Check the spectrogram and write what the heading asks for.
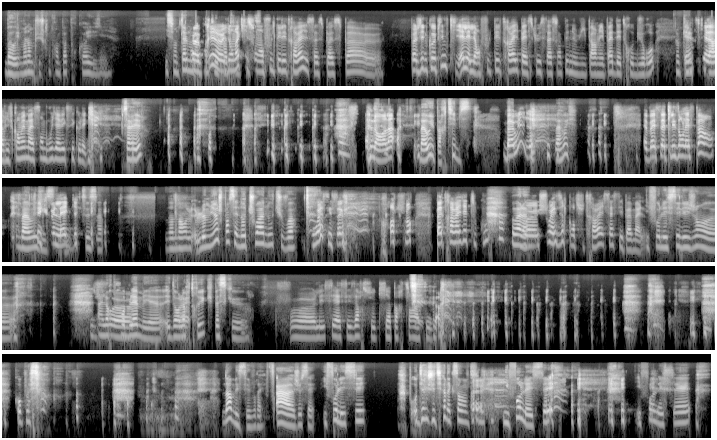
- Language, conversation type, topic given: French, unstructured, Quels sont les avantages et les inconvénients du télétravail ?
- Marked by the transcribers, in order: static; tapping; distorted speech; in English: "full"; in English: "full"; other background noise; laugh; laugh; laughing while speaking: "Ouais. Alors là"; laugh; chuckle; chuckle; laughing while speaking: "tes collègues"; laugh; chuckle; laughing while speaking: "Franchement"; laugh; chuckle; laugh; laughing while speaking: "Compulsion"; chuckle; laugh; put-on voice: "Il faut laisser"; laugh; laughing while speaking: "que j'ai dit un accent"; put-on voice: "Il faut laisser. Il faut laisser"; laugh; chuckle; chuckle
